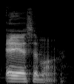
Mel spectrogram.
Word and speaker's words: ASMR: Right now, tell me your top AMSR. – ASMR. – I'm trying to say it right, but I'm saying it too fast.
